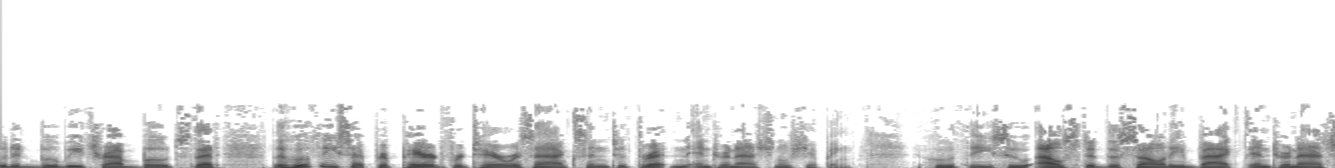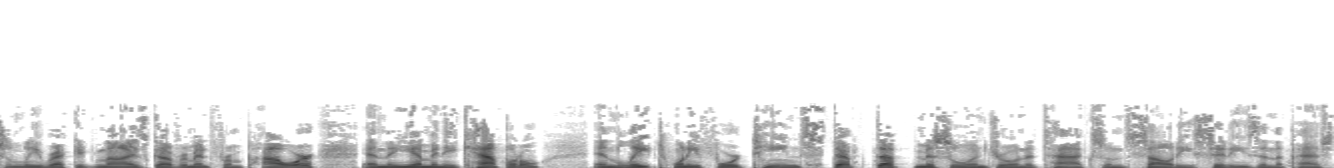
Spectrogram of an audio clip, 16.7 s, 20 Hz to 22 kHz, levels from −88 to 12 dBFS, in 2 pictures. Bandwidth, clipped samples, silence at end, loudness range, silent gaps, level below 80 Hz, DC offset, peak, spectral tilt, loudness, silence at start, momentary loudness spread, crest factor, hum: 8.4 kHz; under 0.1%; 0.05 s; 3 LU; none; -50 dBFS; under 0.1%; -2 dBFS; -7 dB/octave; -23 LUFS; 0 s; 9 LU; 20 dB; none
